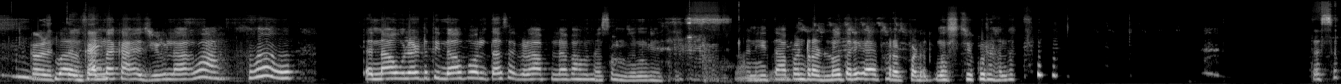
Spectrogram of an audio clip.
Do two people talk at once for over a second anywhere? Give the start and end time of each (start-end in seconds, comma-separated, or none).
6.8-8.2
